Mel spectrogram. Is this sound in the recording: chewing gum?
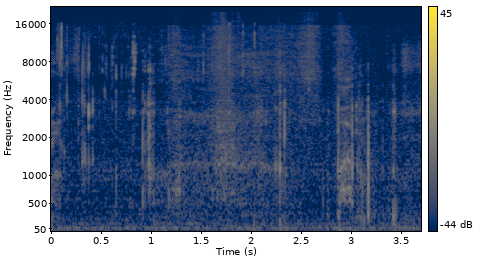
yes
